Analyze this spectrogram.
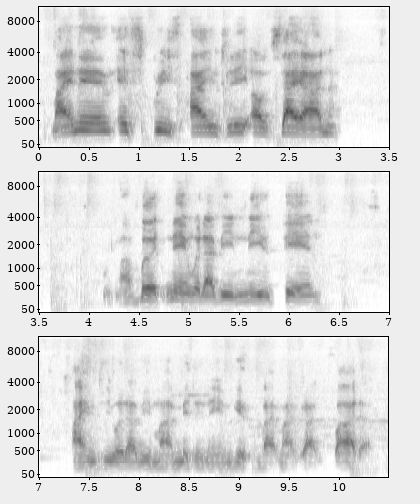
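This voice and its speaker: A man's fairly low voice at a fairly slow pace, with lively intonation, big swings in loudness, long and frequent pauses, and music in the background. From Trinidad, Tunapuna. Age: 60s. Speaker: Rastafarian priest. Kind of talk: interview testimony.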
